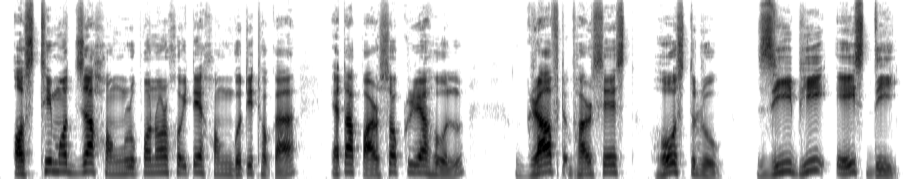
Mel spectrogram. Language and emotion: Assamese, neutral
